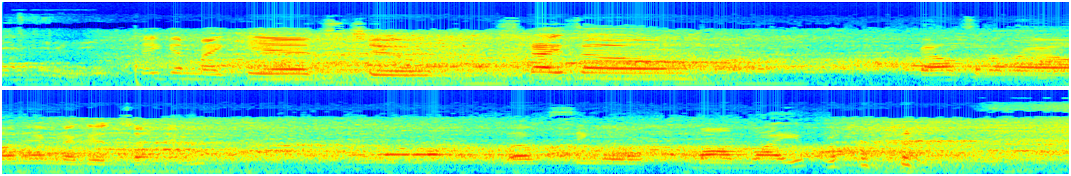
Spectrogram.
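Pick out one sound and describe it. A middle-aged woman talks cheerfully, close by.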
